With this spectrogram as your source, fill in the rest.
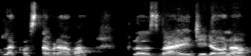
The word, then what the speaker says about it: Girona: How do you pronounce My city, Girona, Girona. It's like Girona.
